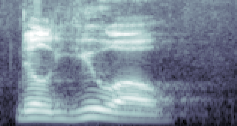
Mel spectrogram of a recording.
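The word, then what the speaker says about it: douluo (δουλεύω): Of doulos, douluo, it would be pronounced.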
